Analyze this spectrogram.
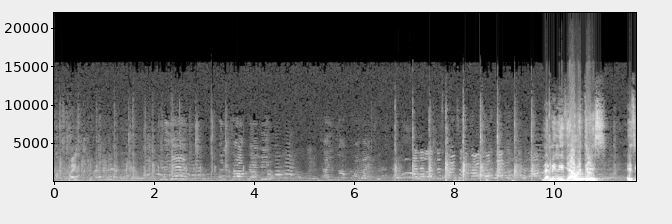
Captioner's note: applause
